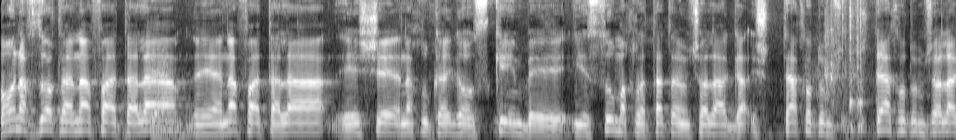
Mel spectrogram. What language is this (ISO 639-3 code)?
heb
